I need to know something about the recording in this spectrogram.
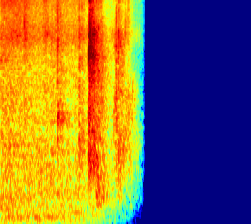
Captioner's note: crowd applauding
